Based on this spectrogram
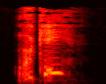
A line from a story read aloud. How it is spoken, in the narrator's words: Hal croaked, her throat was still almost too painful to talk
